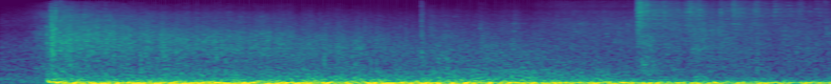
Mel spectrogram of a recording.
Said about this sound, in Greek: Ο οδηγός, επειδή το φανάρι έγινε πορτοκαλί, μείωσε την ταχύτητα και έγινε η έκρηξη με τηλεκοντρόλ.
